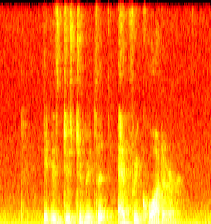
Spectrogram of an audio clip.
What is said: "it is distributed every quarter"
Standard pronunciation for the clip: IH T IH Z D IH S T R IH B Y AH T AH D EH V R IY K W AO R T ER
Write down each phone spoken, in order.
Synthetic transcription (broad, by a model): IH T IH Z D IH S T R IH B Y AH T AH D EH V R IY K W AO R T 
